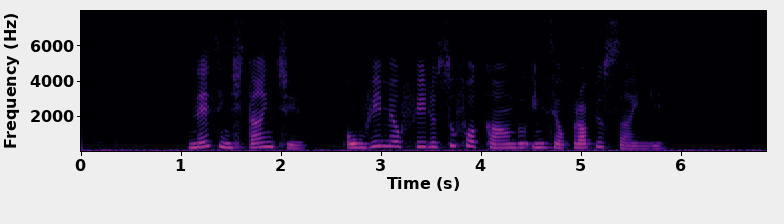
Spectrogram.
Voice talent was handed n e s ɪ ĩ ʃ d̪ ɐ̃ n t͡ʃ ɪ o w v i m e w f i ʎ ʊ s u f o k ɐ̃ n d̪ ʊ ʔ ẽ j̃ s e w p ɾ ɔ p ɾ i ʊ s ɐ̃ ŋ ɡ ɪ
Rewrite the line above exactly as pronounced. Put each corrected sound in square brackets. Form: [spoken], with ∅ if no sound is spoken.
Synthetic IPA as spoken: n e s ɪ ĩ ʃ [t̪] ɐ̃ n t͡ʃ ɪ o w v i m e w f i ʎ ʊ s u f o k ɐ̃ n d̪ ʊ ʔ ẽ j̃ s e w p ɾ ɔ p ɾ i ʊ s ɐ̃ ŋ ɡ ɪ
